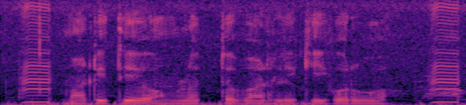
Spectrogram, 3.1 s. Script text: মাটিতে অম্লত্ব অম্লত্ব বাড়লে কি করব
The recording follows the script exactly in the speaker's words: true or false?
false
